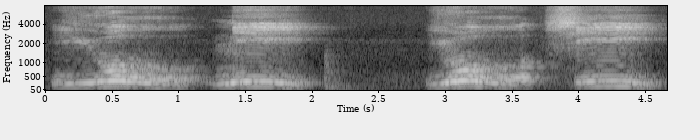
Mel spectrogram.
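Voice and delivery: very slow, lips rounded before the ghain in يغني and يغشي; held ghain, round lips. Shown as a demonstration. Teacher demonstrating ghain after damma, slow and rounded. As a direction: hold the غ long, lips back to neutral. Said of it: "فأقرأ قوله تعالى".

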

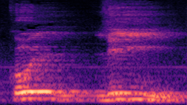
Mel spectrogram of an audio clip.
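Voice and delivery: "كل لي" slow, the two lams split; slow doubled lam. Shown as a demonstration. Teacher separating the lams in "كل لي". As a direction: give each lam in "كل لي" its own beat. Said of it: "هكذا".

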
